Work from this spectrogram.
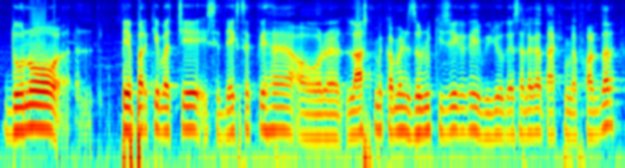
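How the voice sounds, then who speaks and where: Smooth-voiced man teaching grammar. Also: medium pitch, little pitch movement, brisk. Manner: explains step by step, asks and answers own questions. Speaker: Urdu language teacher. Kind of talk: exam prep grammar lesson.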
